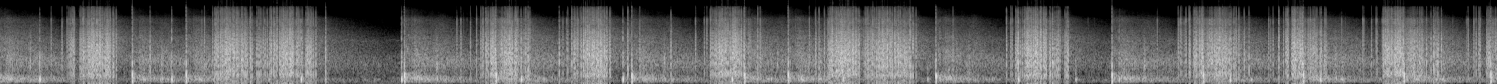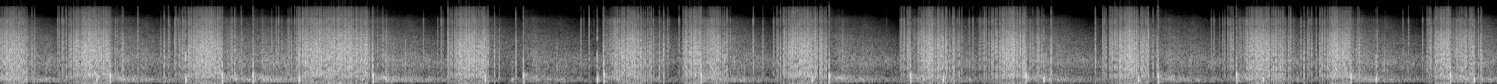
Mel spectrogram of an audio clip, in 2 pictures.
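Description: Lynch Imports 'Exploding Galaxies' 100-shot consumer fireworks cake firing in a steady string, roughly one shot a second. Each tube's launch is followed by its burst of stars, some of them crackling.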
